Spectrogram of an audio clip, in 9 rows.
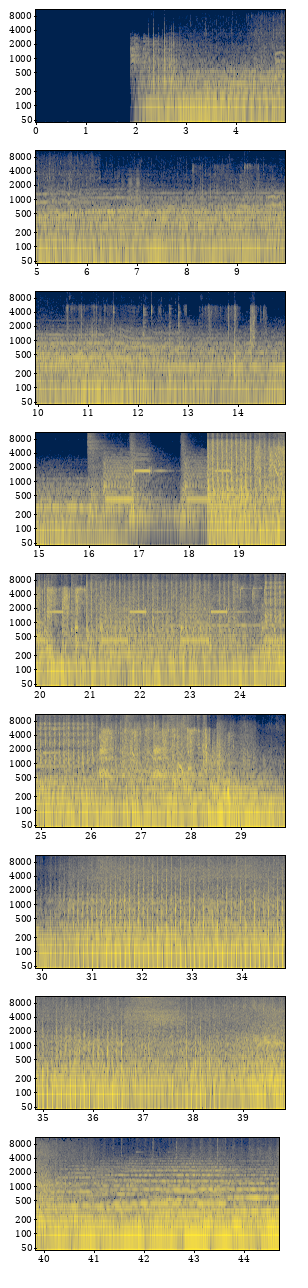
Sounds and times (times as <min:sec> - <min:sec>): Music: 0:01.9 - 0:17.8, 0:18.4 - 0:37.0, 0:39.5 - 0:44.7.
